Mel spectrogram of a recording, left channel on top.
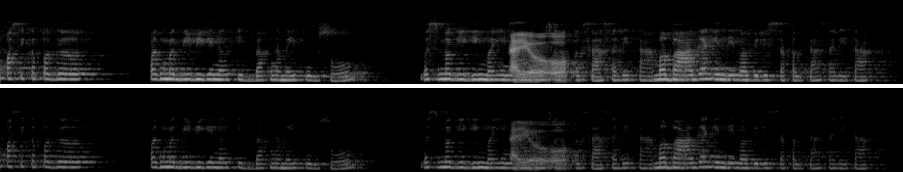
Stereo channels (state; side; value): quieter; right; 7.9 dB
